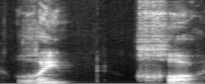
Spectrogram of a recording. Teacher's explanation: the ghain and the kha come from the top of the throat. You can feel it if you put your fingers and you do ghain, kha. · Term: throat letters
